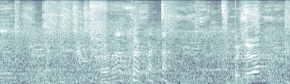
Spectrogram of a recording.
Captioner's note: laughs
